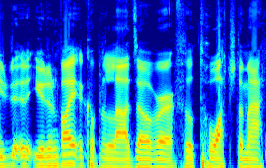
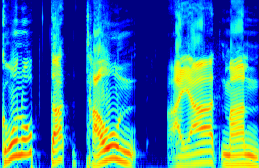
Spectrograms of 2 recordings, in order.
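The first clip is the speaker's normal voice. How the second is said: put-on Geordie accent, louder; 6 semitones higher, 6 dB louder than usual. Asked to do a Scottish accent, the speaker tries and lands on a Geordie accent. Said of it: "no, that's Geordie".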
